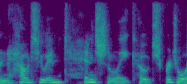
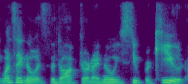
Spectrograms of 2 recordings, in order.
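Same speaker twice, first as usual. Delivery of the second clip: ordinary talk, nothing marked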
